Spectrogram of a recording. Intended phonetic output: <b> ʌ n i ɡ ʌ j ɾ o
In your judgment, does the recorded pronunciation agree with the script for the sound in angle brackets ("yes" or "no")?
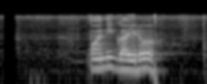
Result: no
